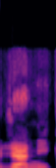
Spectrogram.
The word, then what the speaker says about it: Canik: Ah, ¿qué puedo decir cuando les dije antes que esta canic o yanik? Estoy demasiado acostumbrado a llamarla canic canic, pero sé que esa es la forma incorrecta de pronunciar ese nombre, pero bueno, ya se quedó así.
